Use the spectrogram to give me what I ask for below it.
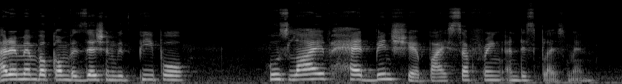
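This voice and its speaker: At a moderate pace and medium pitch, a woman speaks with a South Sudanese accent and fairly even intonation. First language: Dinka. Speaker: seminary student. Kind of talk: personal reflection.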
